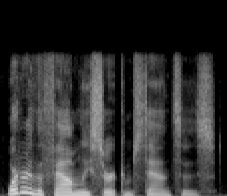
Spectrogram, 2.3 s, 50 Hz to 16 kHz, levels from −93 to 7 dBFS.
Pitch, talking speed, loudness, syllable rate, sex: 210 Hz, 130 wpm, -19 LUFS, 5.4 syllables/s, female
